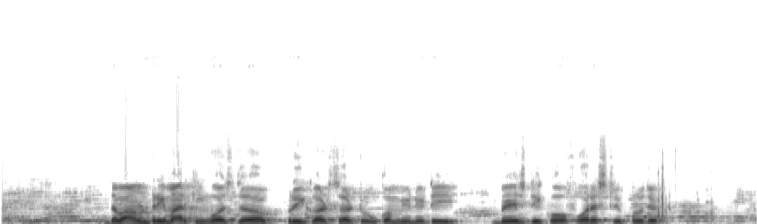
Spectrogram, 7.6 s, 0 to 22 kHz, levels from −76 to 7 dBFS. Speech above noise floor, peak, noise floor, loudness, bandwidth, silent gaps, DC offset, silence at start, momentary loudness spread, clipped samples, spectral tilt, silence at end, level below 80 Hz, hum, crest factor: 23 dB; -2 dBFS; -38 dBFS; -15 LUFS; 6 kHz; none; under 0.1%; 0.05 s; 17 LU; under 0.1%; -7 dB/octave; 0.1 s; -64 dBFS; none; 14 dB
